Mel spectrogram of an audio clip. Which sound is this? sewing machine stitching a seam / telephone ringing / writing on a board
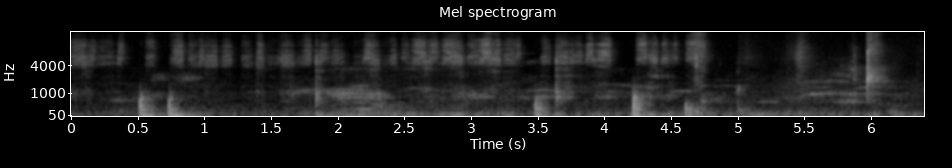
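writing on a board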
